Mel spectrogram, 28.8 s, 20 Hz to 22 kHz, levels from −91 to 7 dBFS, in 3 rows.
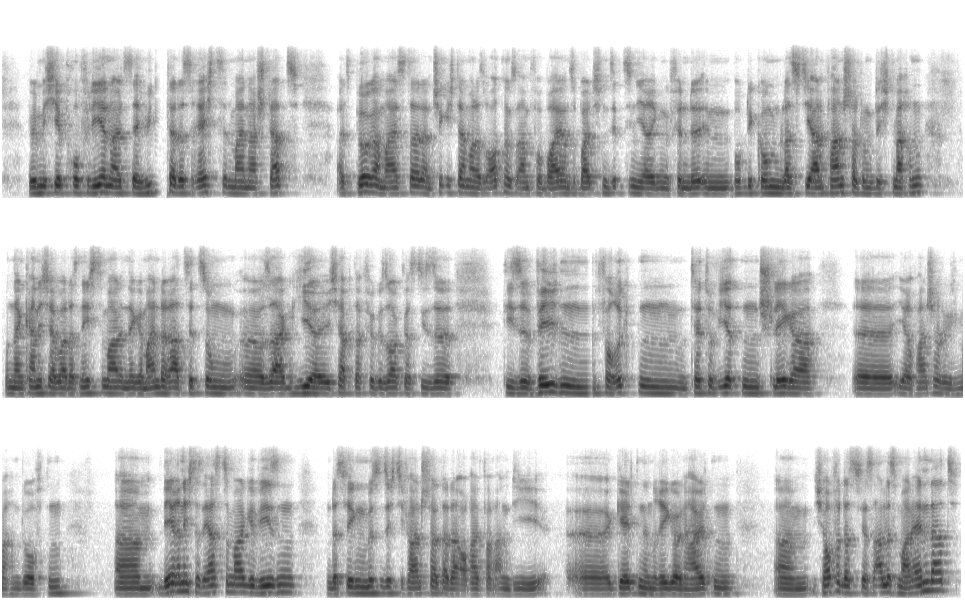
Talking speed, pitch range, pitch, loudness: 205 wpm, 115-135 Hz, 125 Hz, -20 LUFS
